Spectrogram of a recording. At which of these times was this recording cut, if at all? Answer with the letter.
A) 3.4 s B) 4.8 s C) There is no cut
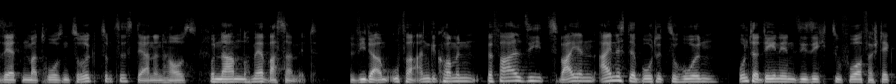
C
